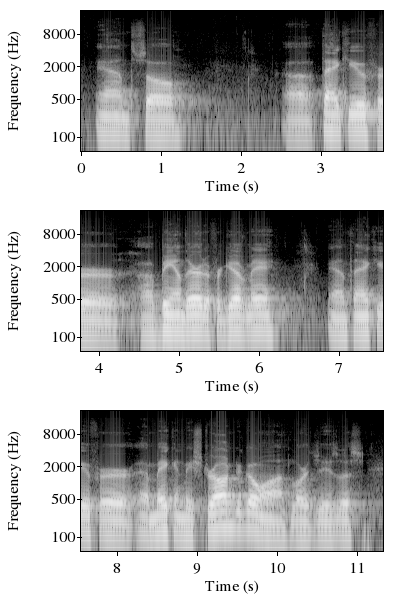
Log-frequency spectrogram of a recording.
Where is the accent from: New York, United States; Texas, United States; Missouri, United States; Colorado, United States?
Colorado, United States; Boulder; I was born in Boulder, and so I'm a native, right? My father was born in Boulder also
